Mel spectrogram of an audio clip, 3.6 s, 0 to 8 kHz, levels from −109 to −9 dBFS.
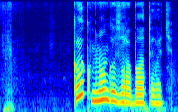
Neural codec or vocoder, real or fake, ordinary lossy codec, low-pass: codec, 16 kHz, 2 kbps, FreqCodec, larger model; fake; none; none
